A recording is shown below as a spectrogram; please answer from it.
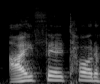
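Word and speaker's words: Eiffel Tower: 우리 한국말로는 에펠탑이라 그러지만 영어로는요 발음을 에페타워를 간다는 거 즉 에펠탑에 대해 당신이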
